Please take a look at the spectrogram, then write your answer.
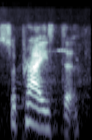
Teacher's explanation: Sometimes D sounds like T, like in this word, surprised.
